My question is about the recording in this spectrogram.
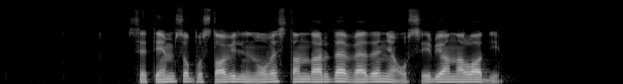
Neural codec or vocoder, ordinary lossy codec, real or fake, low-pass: none; none; real; 19.8 kHz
